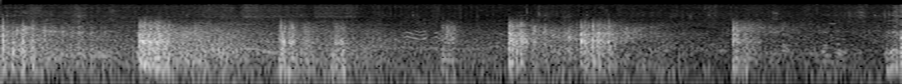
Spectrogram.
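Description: Fireworks boom in the distance.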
